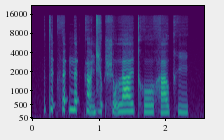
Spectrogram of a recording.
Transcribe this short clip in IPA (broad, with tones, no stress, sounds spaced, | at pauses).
t ɪ˦ ʔ θ ɛ˦ ʔ n ɛ˦ ʔ k ã˦˨ d͡ʑ ʊ˦ ʔ ʃ o̰˦˨ l a˦ ɪ̯ kʰ o˨ ʊ̯ h a˨ ʊ̯ kʰ i˨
